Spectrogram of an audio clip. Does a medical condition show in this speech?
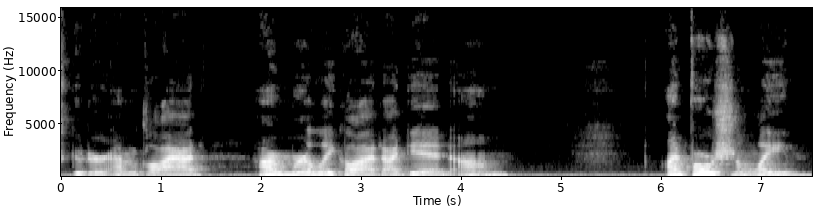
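Yes: disability causing slurred speech.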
